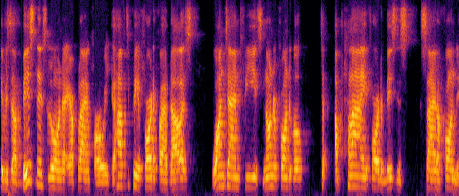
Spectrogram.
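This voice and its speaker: A man's fairly high voice has a bright, sharp tone. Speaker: financial coach. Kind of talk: sales pitch. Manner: fast.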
